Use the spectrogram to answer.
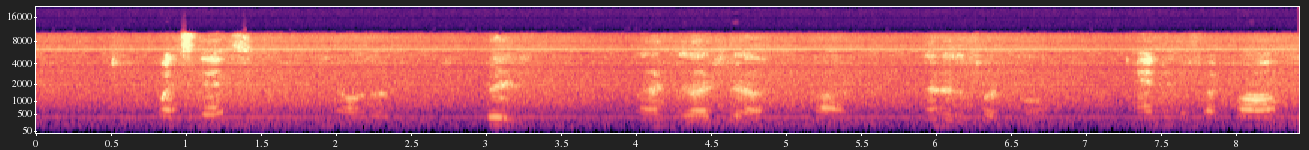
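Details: An adult man with Wernicke's aphasia caused by damage to Wernicke's area in the temporal lobe.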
